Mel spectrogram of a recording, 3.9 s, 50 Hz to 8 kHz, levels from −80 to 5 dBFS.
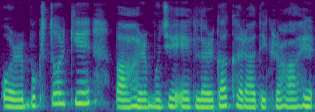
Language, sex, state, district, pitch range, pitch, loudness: Hindi, female, Arunachal Pradesh, Longding, 195-225 Hz, 200 Hz, -14 LUFS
